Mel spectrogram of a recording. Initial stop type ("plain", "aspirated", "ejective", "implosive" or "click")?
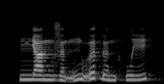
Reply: implosive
